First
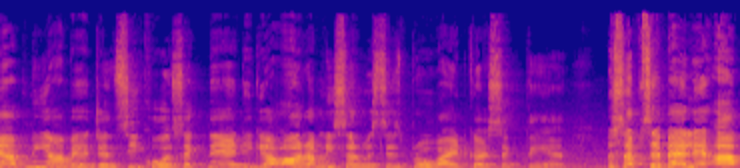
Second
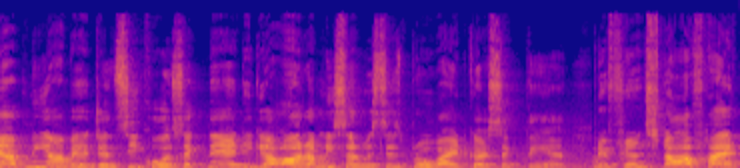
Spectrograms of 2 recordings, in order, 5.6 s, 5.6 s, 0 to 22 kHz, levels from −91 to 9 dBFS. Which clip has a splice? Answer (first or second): second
